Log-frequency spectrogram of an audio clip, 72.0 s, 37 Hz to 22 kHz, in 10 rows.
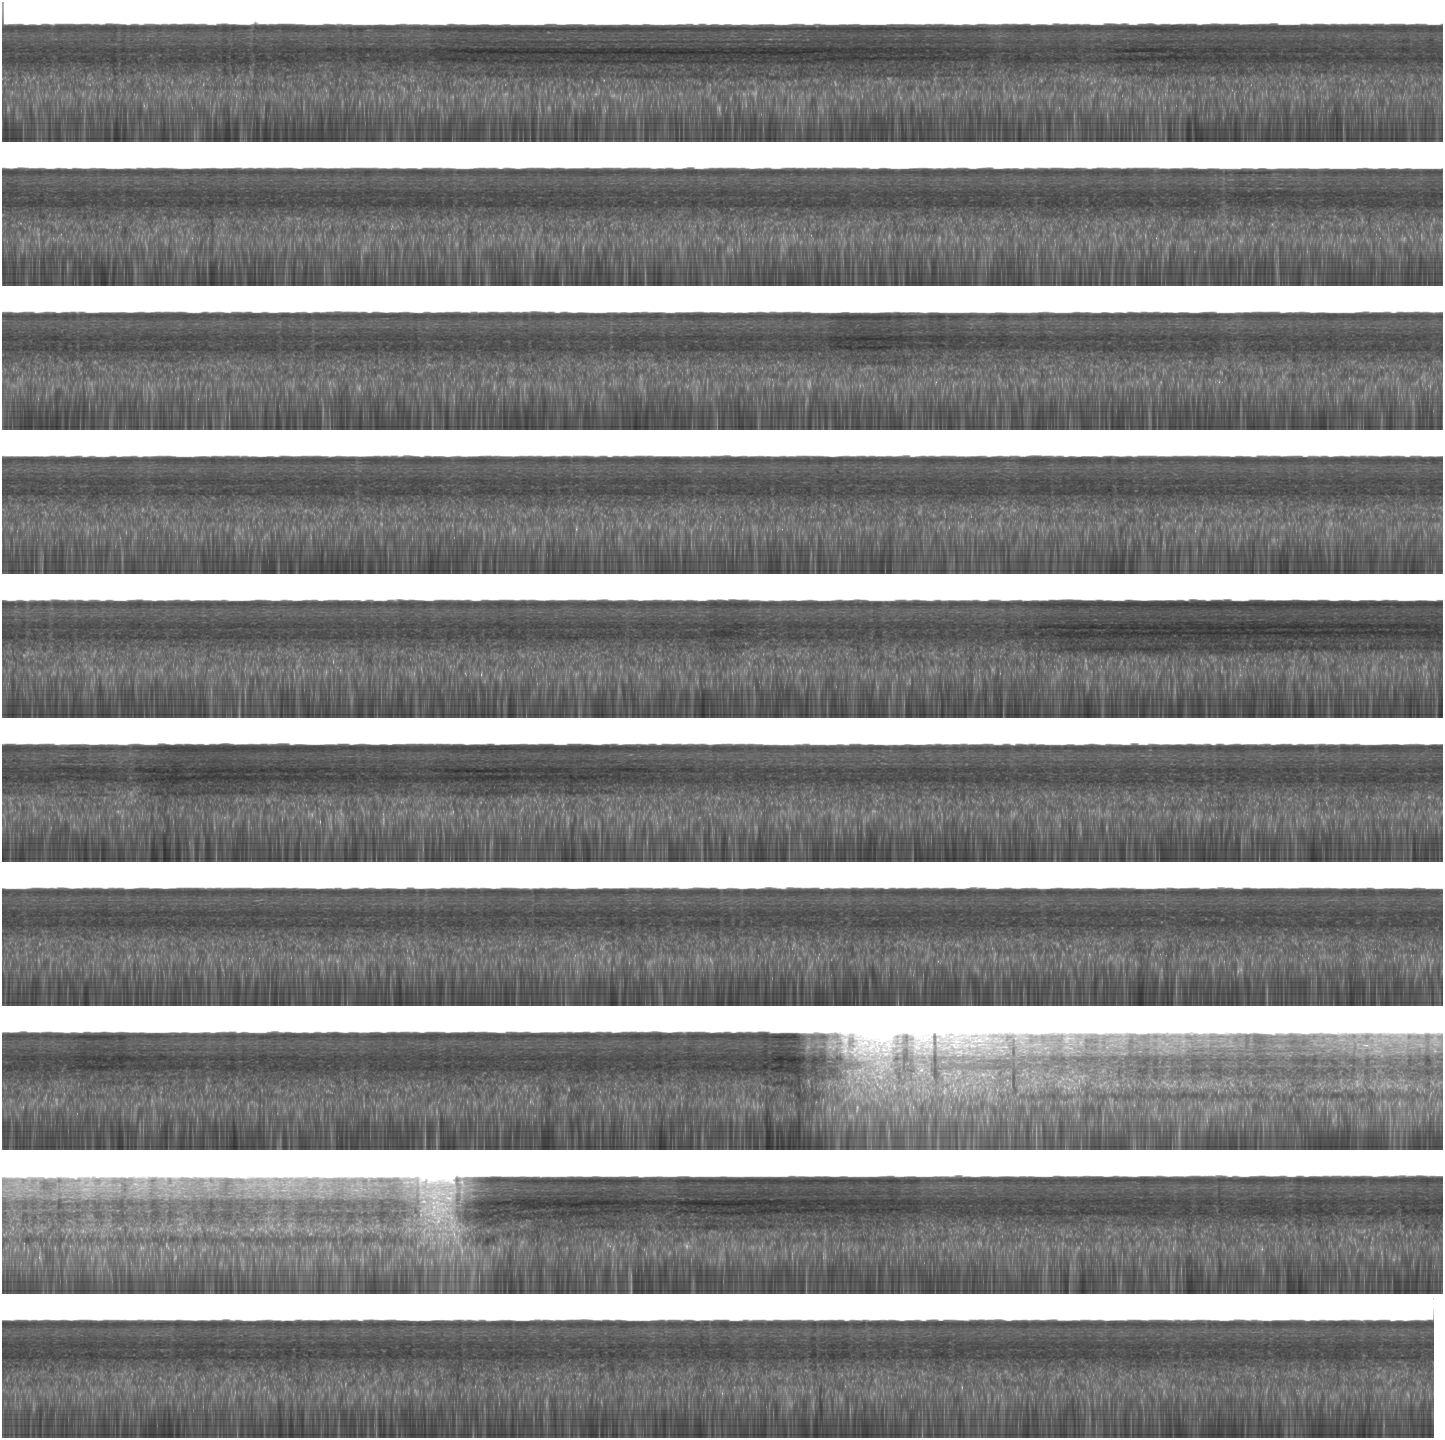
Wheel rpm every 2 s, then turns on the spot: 230, 220, 220, 230, 230, 230, 230, 230, 230, 230, 230, 230, 230, 230, 230, 230, 230, 220, 230, 230, 230, 240, 230, 230, 230, 230, 230, 130, 10, 20, 130, 230, 230, 230, 230, 240.
56-60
